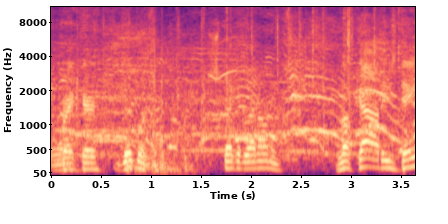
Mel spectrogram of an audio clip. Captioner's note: attendees applauding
